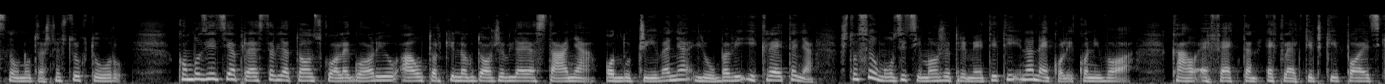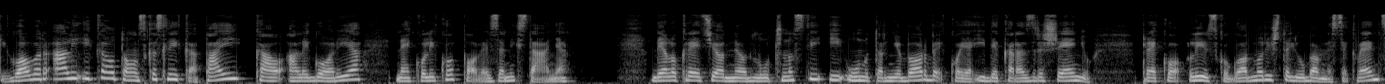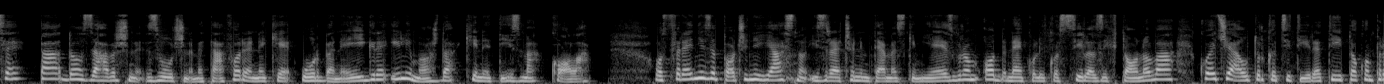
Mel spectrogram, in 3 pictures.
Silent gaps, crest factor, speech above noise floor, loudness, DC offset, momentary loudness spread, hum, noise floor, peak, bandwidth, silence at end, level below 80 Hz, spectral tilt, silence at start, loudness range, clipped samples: none; 14 dB; 23 dB; -24 LUFS; under 0.1%; 5 LU; none; -46 dBFS; -8 dBFS; 11 kHz; 0 s; -54 dBFS; -6 dB/octave; 0 s; 2 LU; under 0.1%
